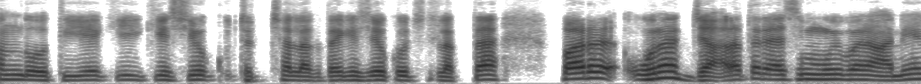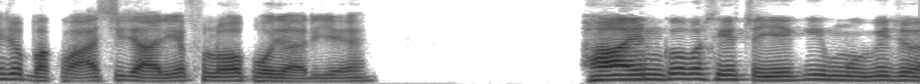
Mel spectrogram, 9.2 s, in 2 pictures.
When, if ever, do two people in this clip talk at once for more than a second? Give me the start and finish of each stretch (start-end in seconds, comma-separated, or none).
none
